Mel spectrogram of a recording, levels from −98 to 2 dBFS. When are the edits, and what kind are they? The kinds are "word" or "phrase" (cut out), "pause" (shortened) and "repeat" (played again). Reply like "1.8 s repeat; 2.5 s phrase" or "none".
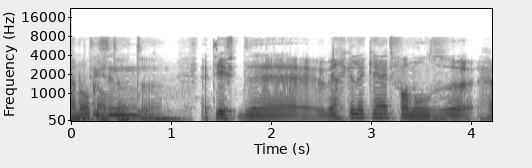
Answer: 1.2 s pause; 1.6 s phrase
